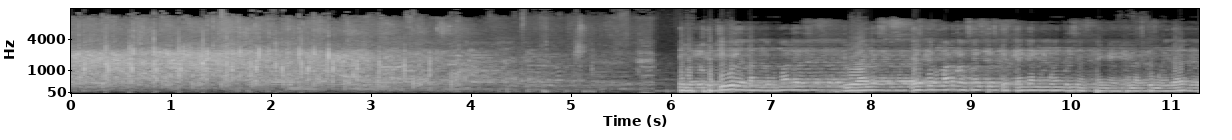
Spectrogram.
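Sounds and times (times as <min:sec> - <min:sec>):
applause for a student string ensemble: 0:00.0 - 0:04.2
speech: 0:06.5 - 0:11.2.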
